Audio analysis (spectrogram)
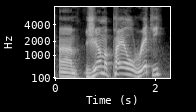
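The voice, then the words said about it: French accent with Southern American tinge. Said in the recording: “do a French accent with a Southern American tinge.”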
